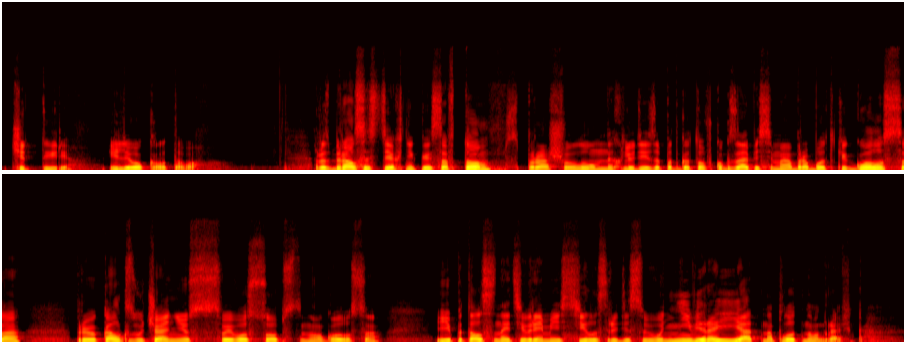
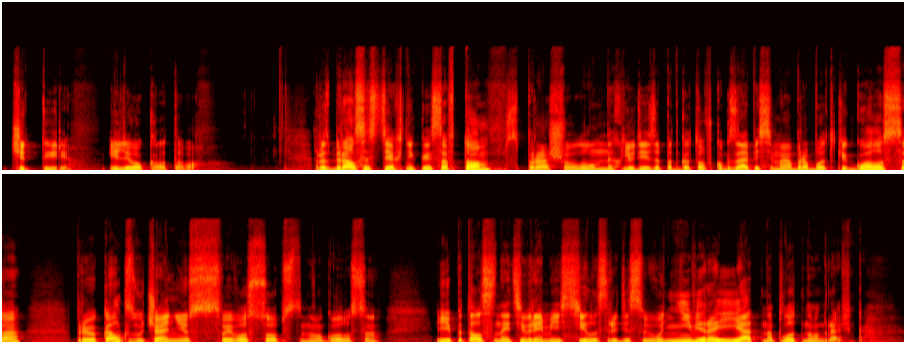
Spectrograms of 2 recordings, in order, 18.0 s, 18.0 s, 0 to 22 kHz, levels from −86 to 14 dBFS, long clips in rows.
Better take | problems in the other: second | muffled; very; fading above 1.5 kHz

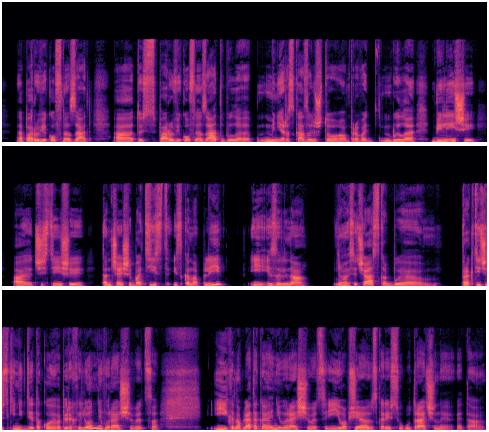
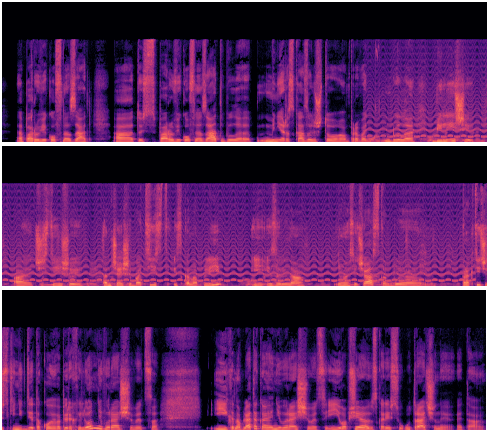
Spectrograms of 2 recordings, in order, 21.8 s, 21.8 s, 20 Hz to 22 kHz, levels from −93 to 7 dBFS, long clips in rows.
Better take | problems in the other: first | alarm; noticeable; from 5.5 to 14 s; peak 8 dB below the speech

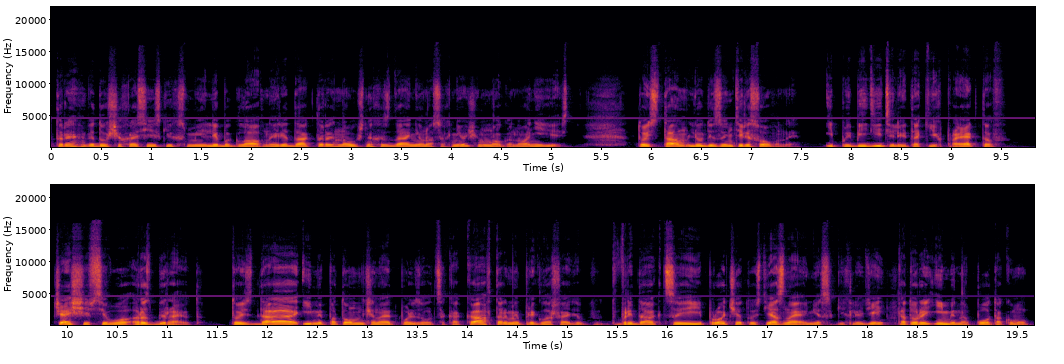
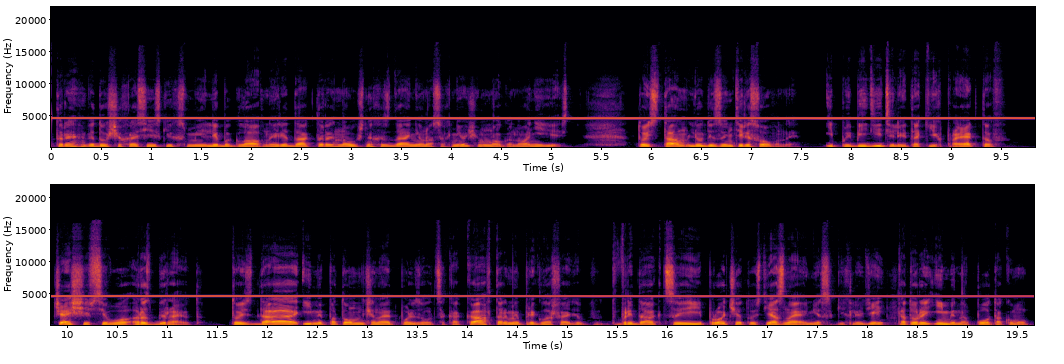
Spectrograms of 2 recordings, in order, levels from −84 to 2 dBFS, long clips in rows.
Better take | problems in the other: first | high-pitched whine; loud; throughout; 4.5 kHz, 8 dB below the speech; faint in the first

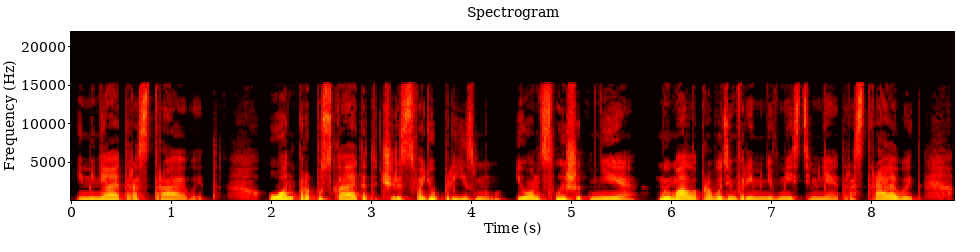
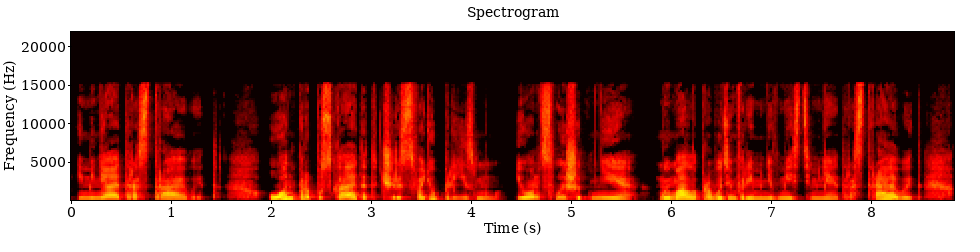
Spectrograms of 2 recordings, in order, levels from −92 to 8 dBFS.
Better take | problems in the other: first | thin; very; fading below 300 Hz

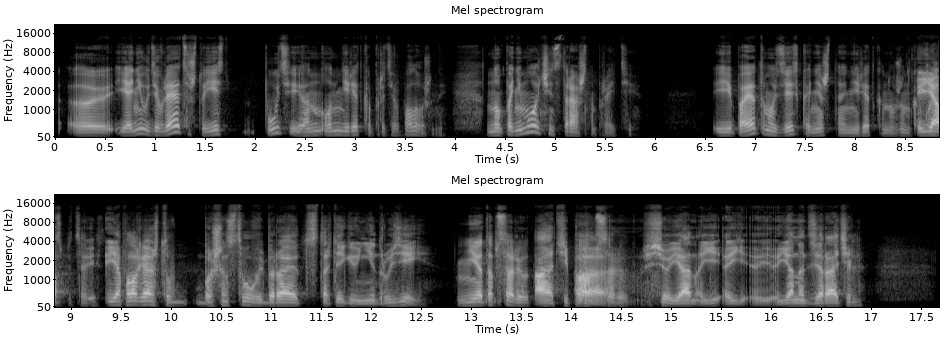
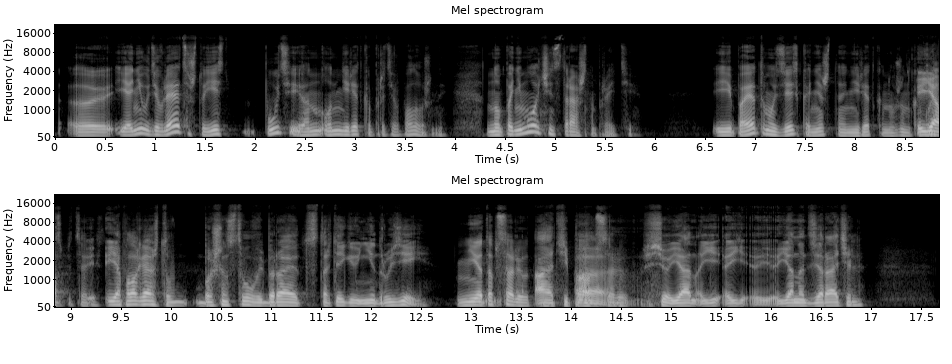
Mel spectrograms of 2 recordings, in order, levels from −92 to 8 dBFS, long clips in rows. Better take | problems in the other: second | thin; very; fading below 800 Hz

